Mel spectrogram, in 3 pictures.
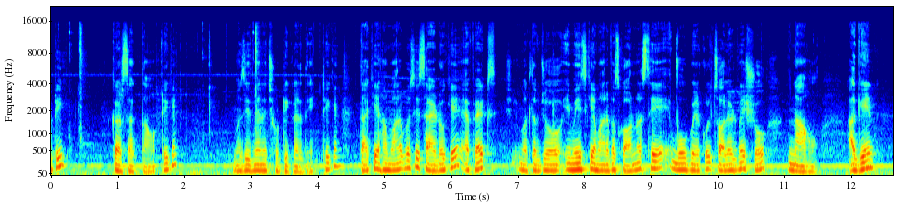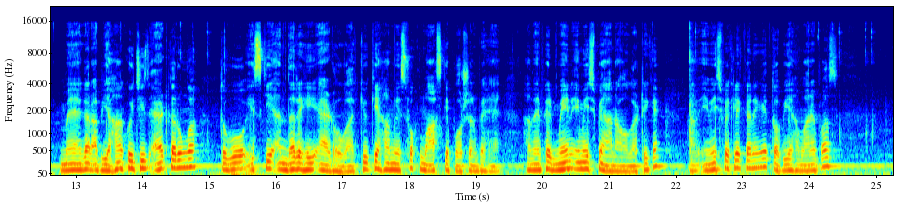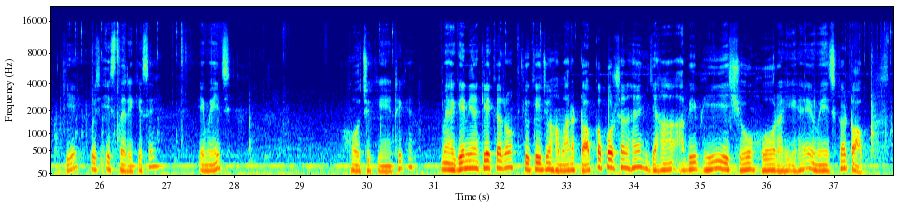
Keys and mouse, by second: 2.4 alt+click, 14.4 m, 17.1 ctrl+z, 25.4 space, 30.1 space, 32.4 space.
